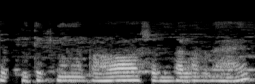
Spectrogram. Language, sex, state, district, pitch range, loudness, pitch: Hindi, female, Bihar, Purnia, 175-185 Hz, -18 LUFS, 180 Hz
